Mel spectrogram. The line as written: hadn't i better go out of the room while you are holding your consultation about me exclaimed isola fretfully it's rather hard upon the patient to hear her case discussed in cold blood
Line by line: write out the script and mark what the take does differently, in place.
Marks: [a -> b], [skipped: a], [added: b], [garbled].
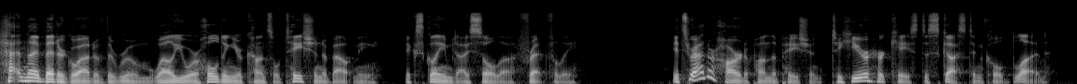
hadn't i better go out of the room while you are holding your consultation about me exclaimed isola fretfully it's rather hard upon the patient to hear her case discussed in cold blood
